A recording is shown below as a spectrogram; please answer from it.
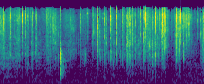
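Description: Clear cellophane treat bag crinkling and crackling as it is gathered and handled while jute twine is tied around its neck. The sound is irregular, with one sharper crackle a little over a second in.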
